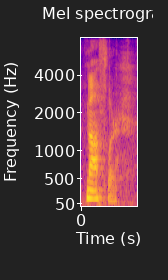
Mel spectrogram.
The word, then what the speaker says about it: Knopfler: Knopfler.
